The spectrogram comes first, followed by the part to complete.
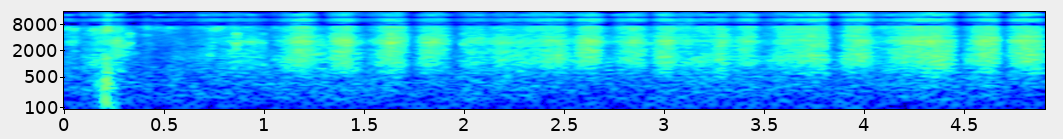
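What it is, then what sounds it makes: Leather glove being rubbed. A soft, thin green leather glove lying flat on a towel is rubbed with a white cloth and pressed by fingers in blue latex gloves. Repeated bright, hissy rubbing strokes swell and fade in a steady rhythm, with a brief low thump near the start.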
